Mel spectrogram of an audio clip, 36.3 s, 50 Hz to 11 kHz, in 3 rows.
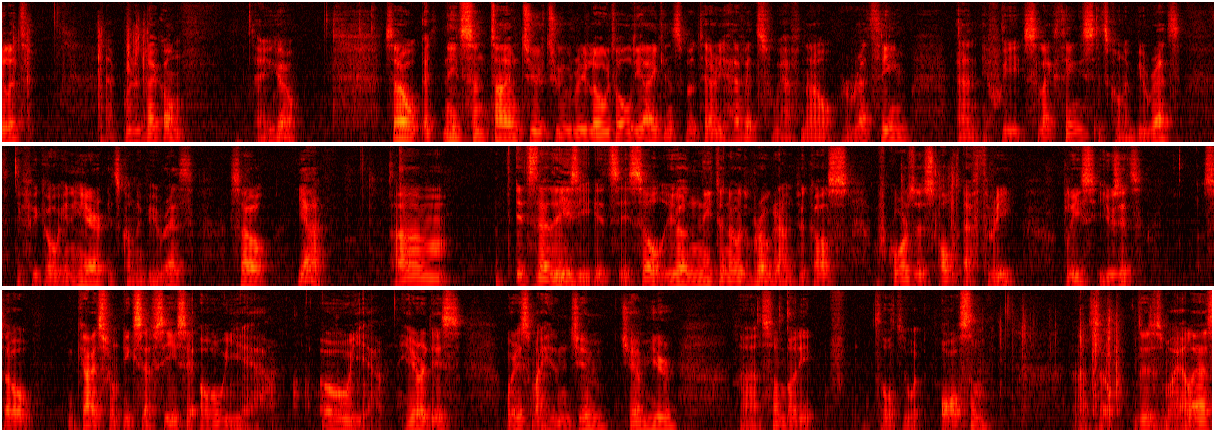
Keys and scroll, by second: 0.1 shift+super+q, 1.2 shift+super+q, 21.5 alt+F3, 34.9-35.6 typing.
